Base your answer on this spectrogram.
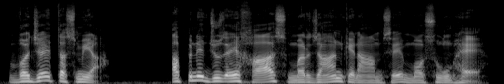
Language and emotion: Urdu, neutral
